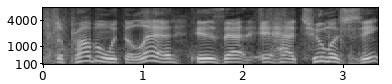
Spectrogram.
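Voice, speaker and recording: Over noticeable background noise, a man with a high pitch speaks with lively intonation. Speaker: gold prospector and geologist. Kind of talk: outdoor exploration vlog. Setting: outdoors. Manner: loud; animated.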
